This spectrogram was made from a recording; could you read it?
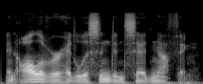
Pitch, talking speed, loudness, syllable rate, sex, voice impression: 90 Hz, 205 wpm, -18 LUFS, 6.4 syllables/s, male, masculine, adult-like, slightly refreshing, sincere, slightly friendly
